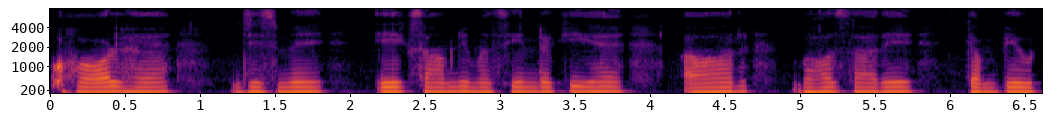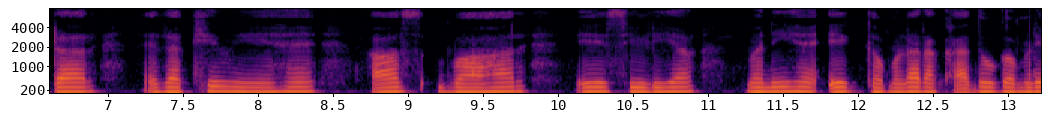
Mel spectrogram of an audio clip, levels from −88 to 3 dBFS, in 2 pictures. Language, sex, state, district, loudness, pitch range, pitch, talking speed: Hindi, female, Bihar, Jamui, -33 LUFS, 150-160 Hz, 155 Hz, 125 wpm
